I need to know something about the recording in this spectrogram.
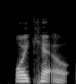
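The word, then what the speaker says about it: Oikeo (οἰκέω): Oikeo. O-I-K-E long O. I guess is how we would transliterate it. Oikeo.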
